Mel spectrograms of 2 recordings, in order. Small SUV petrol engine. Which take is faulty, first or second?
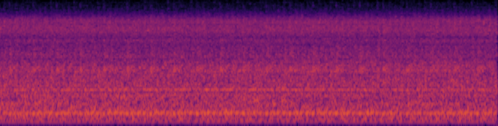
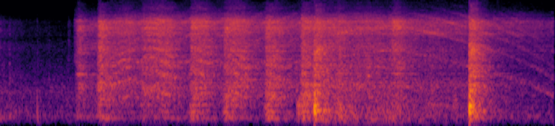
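second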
